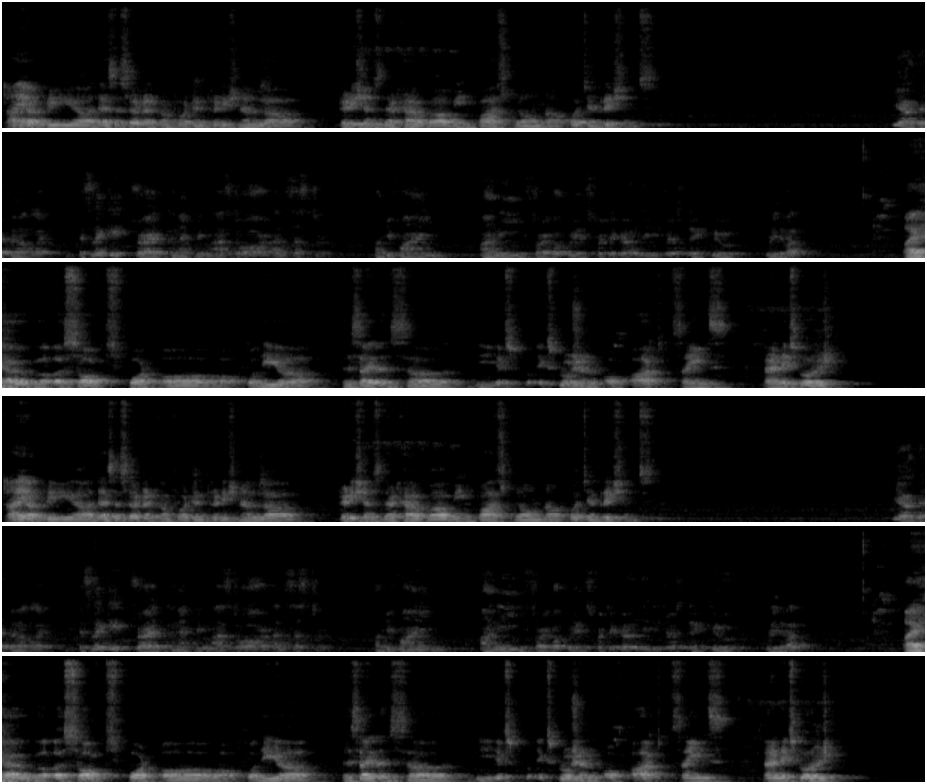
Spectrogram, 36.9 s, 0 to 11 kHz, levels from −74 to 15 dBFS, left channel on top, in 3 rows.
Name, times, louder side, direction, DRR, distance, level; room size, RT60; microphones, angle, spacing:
voice 1, 0.0-3.9 4.5-8.7 24.3-28.7 29.1-30.6 30.9-31.4 31.7-33.3 33.5-34.2 34.8-35.6, right 2 dB, 40° right, -4 dB, 3.3 m, -31 dB
voice 2, 11.9-12.9 13.3-16.6 17.2-18.2 18.7-22.1 22.5-22.9, left 1 dB, 20° right, -11 dB, 2.9 m, -45 dB
6.9 x 6.1 x 4.2 m, 0.80 s
head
